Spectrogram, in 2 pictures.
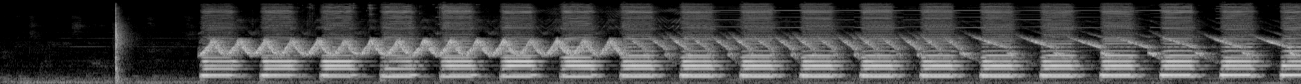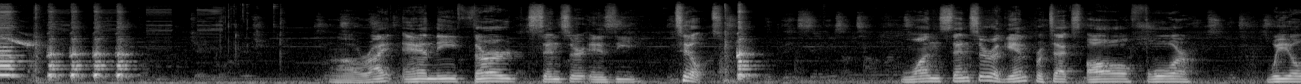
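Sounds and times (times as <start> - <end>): car alarm siren: 2.0 - 14.7, 19.6 - 20.7
car alarm chirps: 2.0 - 15.2, 19.5 - 20.7.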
